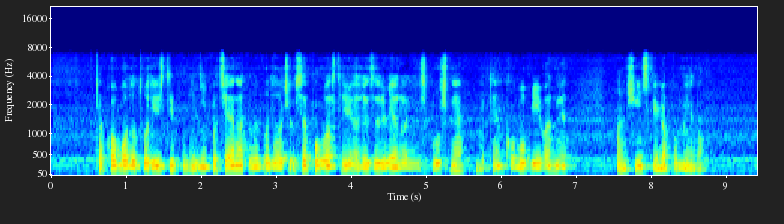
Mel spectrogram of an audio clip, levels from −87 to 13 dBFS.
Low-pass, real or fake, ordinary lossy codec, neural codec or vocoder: 19.8 kHz; fake; none; autoencoder, 48 kHz, 32 numbers a frame, DAC-VAE, trained on Japanese speech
